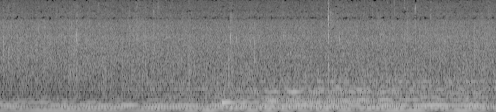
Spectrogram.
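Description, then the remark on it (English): Steady rain patters on a surface in a continuous hiss, blended with low, sustained musical tones humming underneath at an even volume throughout. “See the colors, hear the rain, the music, and feel the sensations of being there.”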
